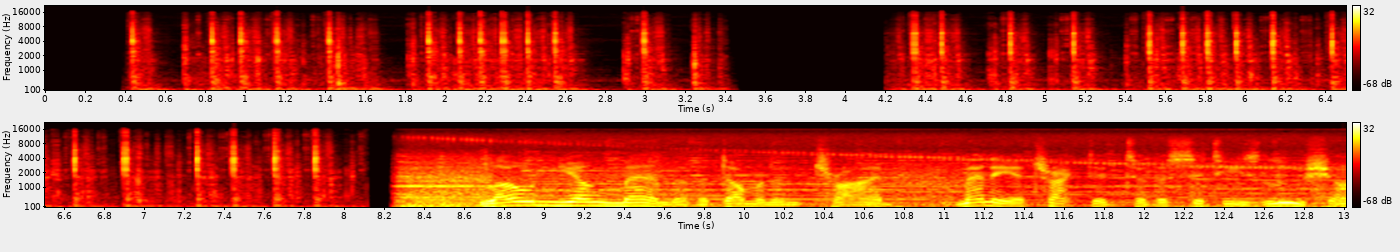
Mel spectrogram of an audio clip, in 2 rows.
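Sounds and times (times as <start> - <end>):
typewriter keys clicking: 0.4 - 3.5, 4.2 - 8.2.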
